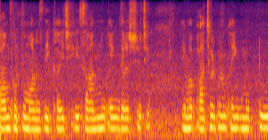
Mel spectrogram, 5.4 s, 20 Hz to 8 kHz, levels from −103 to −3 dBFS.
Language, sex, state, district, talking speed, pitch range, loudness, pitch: Gujarati, female, Maharashtra, Mumbai Suburban, 155 wpm, 185-200 Hz, -15 LUFS, 195 Hz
